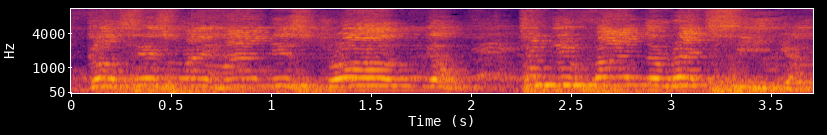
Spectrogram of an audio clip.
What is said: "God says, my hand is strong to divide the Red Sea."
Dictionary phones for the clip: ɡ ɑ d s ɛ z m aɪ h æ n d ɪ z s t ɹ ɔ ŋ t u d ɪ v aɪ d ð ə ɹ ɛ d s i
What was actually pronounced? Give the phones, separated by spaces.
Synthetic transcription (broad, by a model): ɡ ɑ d s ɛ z m aɪ h æ n d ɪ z s t ɹ ɔ ŋ t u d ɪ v aɪ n ð ə ɹ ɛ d s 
